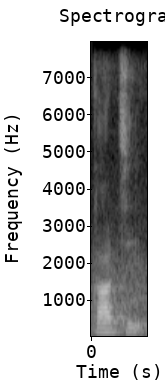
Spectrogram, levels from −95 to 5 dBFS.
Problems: constant background noise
